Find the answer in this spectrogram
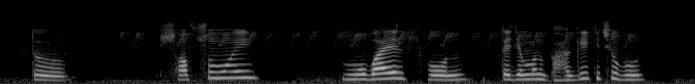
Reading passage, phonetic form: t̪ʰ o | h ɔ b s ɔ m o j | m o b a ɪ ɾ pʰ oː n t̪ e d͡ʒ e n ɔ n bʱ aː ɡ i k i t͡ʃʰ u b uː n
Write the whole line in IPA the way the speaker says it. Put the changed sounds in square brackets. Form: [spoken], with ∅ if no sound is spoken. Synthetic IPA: [t̪] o | [s] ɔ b s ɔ m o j | m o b a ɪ [l] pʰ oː n t̪ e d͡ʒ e [m] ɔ n bʱ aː ɡ i k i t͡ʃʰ u b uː n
